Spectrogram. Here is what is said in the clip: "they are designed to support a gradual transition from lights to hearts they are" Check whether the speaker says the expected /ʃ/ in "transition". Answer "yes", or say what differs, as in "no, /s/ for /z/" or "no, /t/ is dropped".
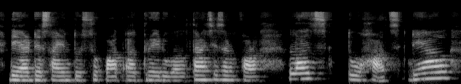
no, /s/ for /ʃ/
